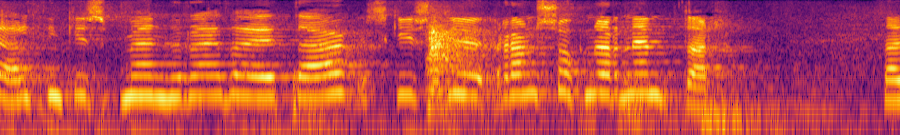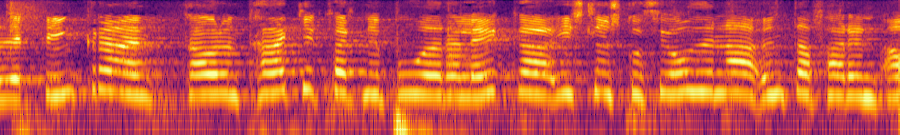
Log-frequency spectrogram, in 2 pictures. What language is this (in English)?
Icelandic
